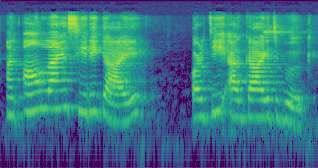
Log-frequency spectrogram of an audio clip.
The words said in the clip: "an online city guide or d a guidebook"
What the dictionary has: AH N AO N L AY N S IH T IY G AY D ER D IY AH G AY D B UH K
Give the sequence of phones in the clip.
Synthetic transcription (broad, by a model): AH N AO N L AY N S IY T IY G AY ER D IY AH G AY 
